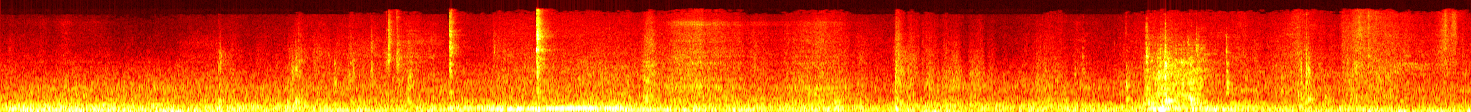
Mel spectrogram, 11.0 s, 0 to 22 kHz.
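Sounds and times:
rustle of clothes: 0:04.4 - 0:11.0.

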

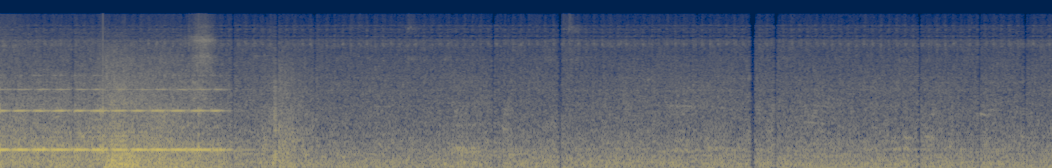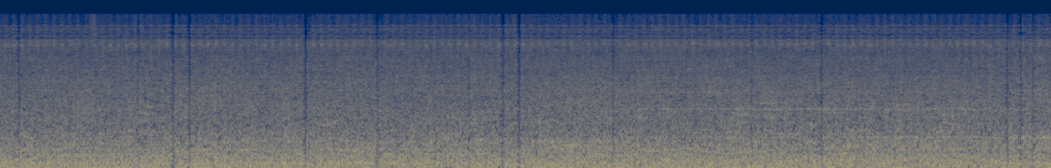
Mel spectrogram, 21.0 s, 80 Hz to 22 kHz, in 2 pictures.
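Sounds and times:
metro station background noise: 0:00.0 - 0:21.0.

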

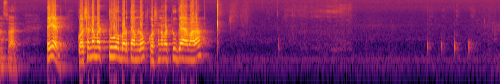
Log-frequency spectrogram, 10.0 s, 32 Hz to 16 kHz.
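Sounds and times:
marker tap: 0:08.5 - 0:09.6.

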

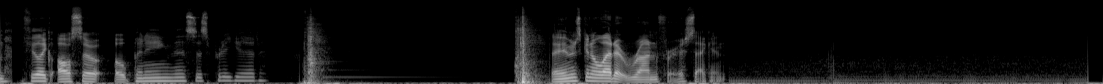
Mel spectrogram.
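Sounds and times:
microwave humming: 0:07.3 - 0:11.0.

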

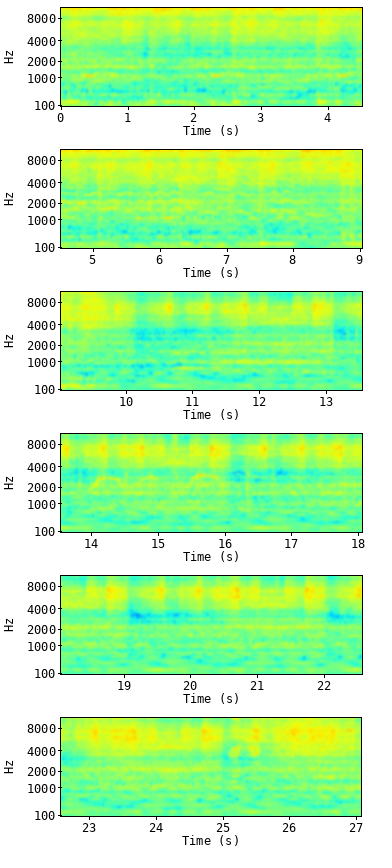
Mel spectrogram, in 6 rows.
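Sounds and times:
electronic drone with low pulse: 0:00.0 - 0:27.0.

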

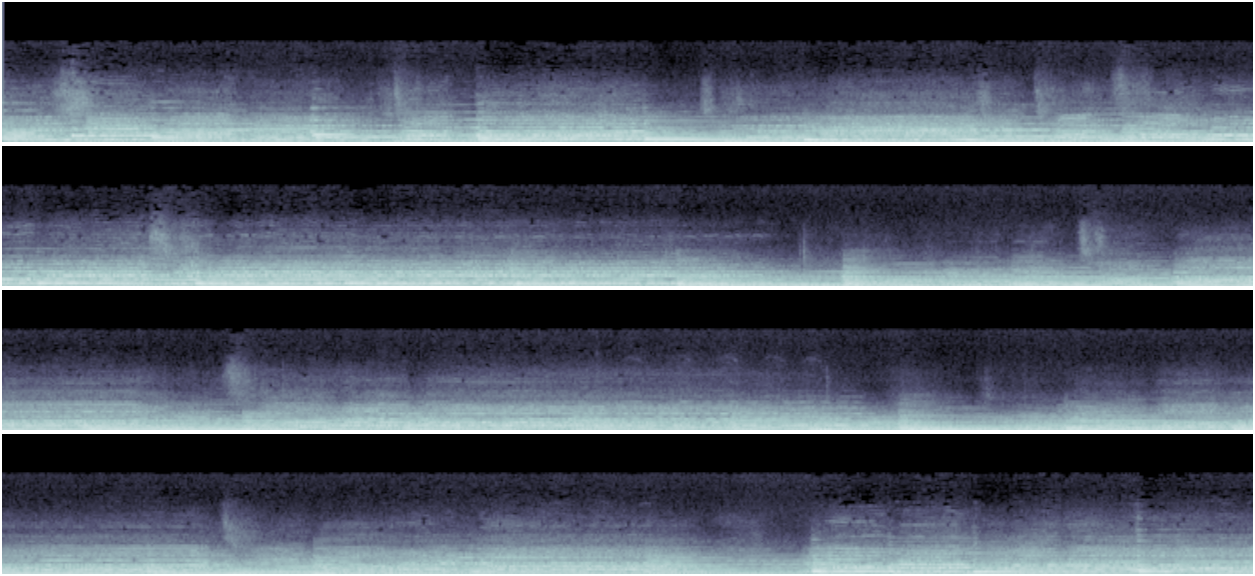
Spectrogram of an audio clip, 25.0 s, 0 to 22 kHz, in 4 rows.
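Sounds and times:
flute playing: 0:00.0 - 0:10.0
choir singing in parts: 0:00.0 - 0:25.0.

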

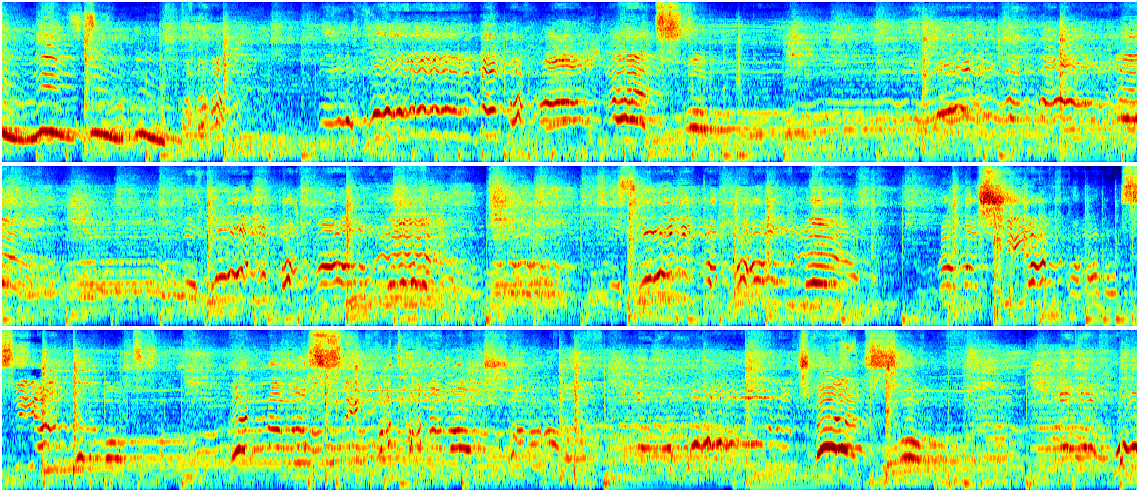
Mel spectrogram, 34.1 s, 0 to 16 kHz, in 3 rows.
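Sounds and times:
backing vocalists singing: 0:00.0 - 0:34.0
woman lead singer: 0:00.0 - 0:34.0.

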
